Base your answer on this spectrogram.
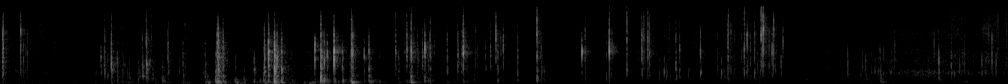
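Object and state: Water-warped paper catalog.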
